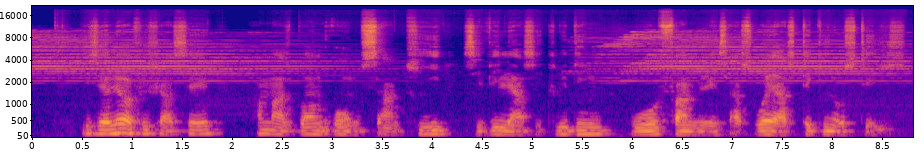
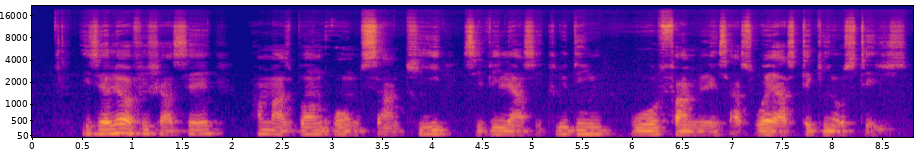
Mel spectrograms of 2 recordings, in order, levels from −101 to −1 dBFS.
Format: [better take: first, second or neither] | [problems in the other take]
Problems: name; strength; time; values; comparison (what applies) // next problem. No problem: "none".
second | background sound (Chime); 11 dB below the speech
